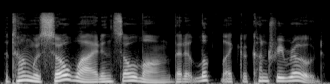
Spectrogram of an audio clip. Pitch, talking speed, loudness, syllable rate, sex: 145 Hz, 270 wpm, -16 LUFS, 5.7 syllables/s, male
